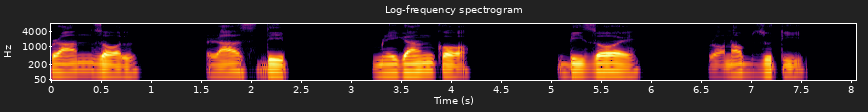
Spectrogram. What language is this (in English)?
Assamese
